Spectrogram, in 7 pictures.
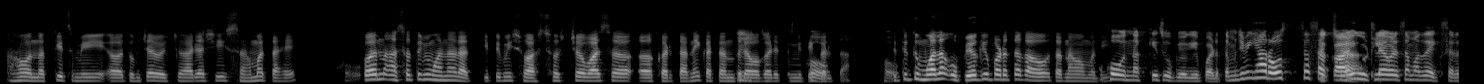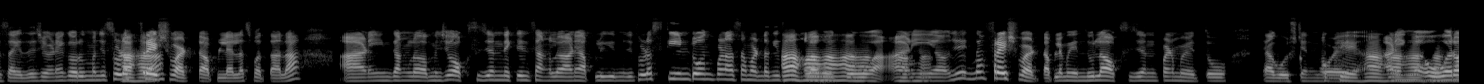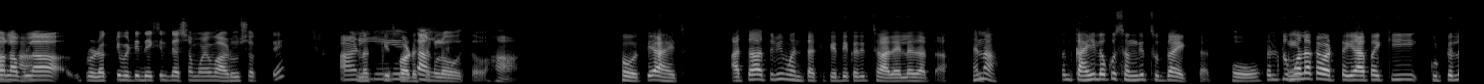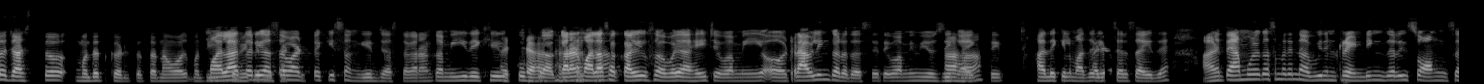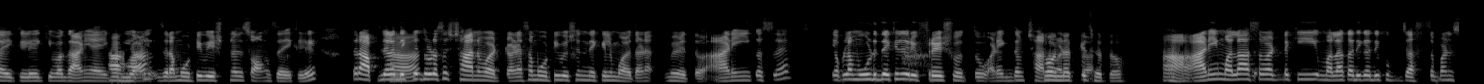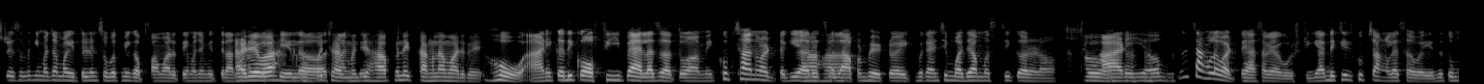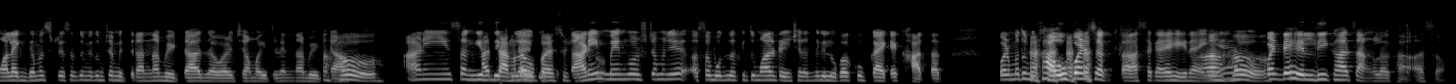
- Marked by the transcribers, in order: tapping; background speech; in English: "फ्रेश"; in English: "स्किन टोन"; in English: "फ्रेश"; other background noise; in English: "ओव्हरऑल"; in English: "प्रॉडक्टिव्हिटी"; chuckle; in English: "म्युझिक"; in English: "रिफ्रेश"; chuckle; in English: "मेन"; chuckle
- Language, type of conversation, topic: Marathi, podcast, तणाव कमी करण्यासाठी तुम्ही कोणते सोपे मार्ग वापरता?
